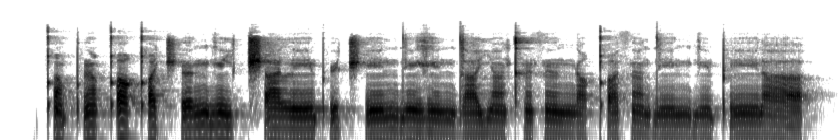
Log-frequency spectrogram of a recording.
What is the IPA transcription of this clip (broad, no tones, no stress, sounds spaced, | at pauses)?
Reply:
qʼ ə̃ pʼ ə̃ qʼ ə qʼ ə t͡ʃʼ ə ŋ ɡ ẽ j t͡ʃʼ a l ẽ pʼ ʏ t͡ʃʼ ẽ n d ẽ ɣ ẽ n d a j ã kʰ ə̃ θ ə̃ ŋ a qʼ ə θ ã d ẽ ŋ ɡ ẽ pʼ ẽ ɾ a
